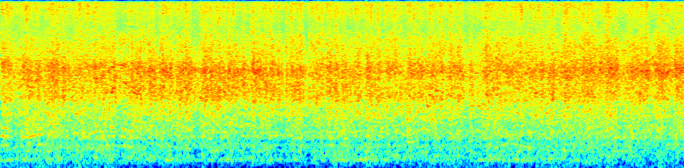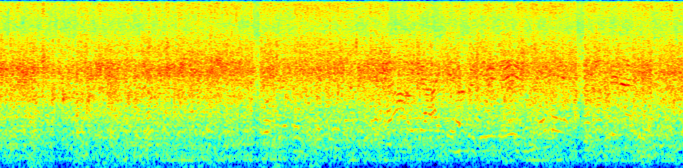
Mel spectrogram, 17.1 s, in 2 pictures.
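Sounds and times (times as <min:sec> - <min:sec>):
heavy rain into standing water: 0:00.0 - 0:17.0.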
